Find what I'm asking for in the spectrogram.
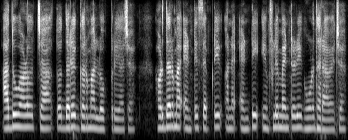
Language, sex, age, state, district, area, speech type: Gujarati, female, 18-30, Gujarat, Anand, urban, spontaneous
